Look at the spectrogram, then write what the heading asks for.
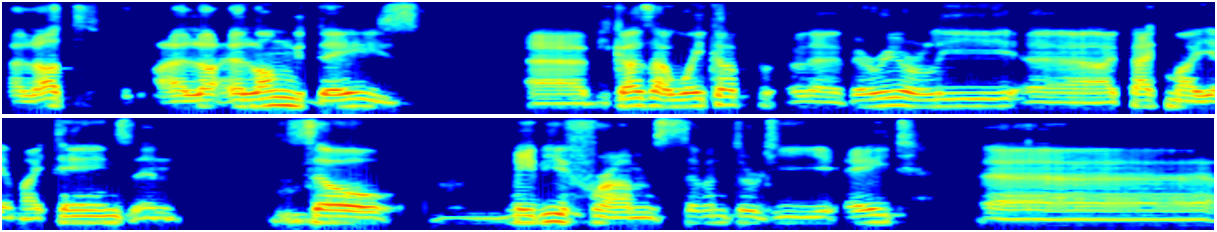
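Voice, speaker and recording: A man with a French Canadian accent, a podcast guest talking in a soft, hesitant way, full of restarts and fillers. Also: mid-range voice, takes it slowly, dry recording, muffled recording. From Quebec, Canada. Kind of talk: casual interview chat.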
